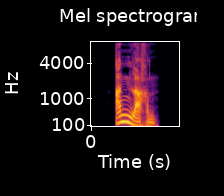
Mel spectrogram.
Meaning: 1. to look at someone with a laugh 2. to pick as a crony, to partner
- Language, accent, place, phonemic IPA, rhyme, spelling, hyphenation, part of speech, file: German, Germany, Berlin, /ˈanˌlaxn̩/, -axn̩, anlachen, an‧la‧chen, verb, De-anlachen.ogg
